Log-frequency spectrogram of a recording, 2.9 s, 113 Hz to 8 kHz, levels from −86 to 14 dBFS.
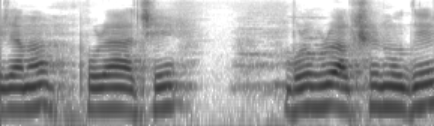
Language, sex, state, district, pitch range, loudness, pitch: Bengali, female, West Bengal, Purulia, 205-225 Hz, -15 LUFS, 215 Hz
